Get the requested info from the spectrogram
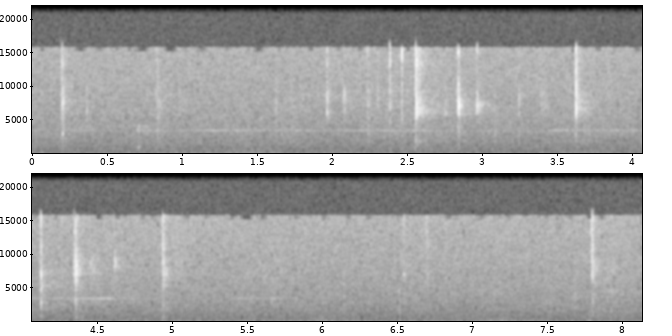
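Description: Faint, scattered keystroke clicks from a computer keyboard being typed on, in short irregular runs.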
